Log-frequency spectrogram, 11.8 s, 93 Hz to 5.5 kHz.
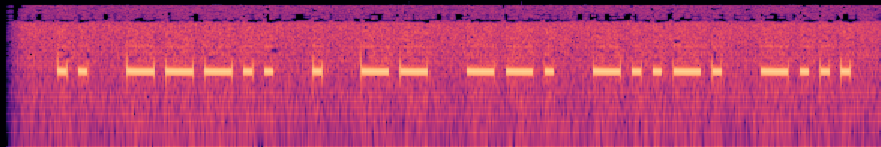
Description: Morse code, heard as a keyed tone, about 9 wpm, 760 Hz, with radio noise. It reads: I8EMG/B
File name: i5wbe / i8emg b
